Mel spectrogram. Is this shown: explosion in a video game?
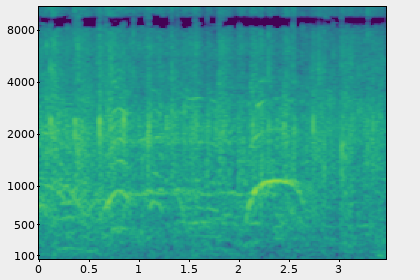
no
